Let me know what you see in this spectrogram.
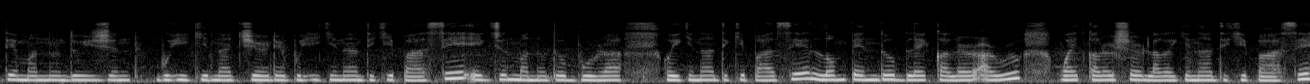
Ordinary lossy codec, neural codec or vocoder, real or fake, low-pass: none; none; real; 7.2 kHz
